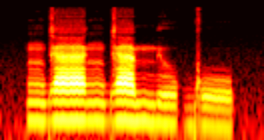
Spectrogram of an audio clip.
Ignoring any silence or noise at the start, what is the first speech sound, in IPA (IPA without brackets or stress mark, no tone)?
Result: ŋ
